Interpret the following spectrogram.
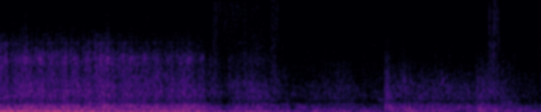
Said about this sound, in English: He's just firing his HE shells, and he's firing it at the indestructible cover.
